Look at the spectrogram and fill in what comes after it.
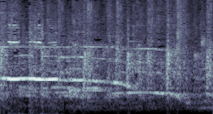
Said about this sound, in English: Yeah, applause, please, come on.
